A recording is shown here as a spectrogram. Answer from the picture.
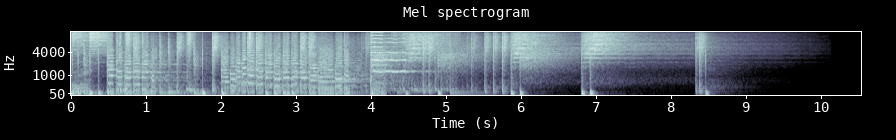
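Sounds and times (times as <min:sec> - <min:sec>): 
fusion music: 0:00.0 - 0:05.6.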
